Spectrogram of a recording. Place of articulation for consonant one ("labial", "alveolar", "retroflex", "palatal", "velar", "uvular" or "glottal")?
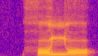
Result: glottal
